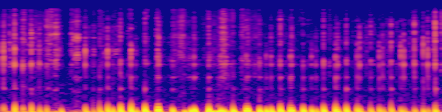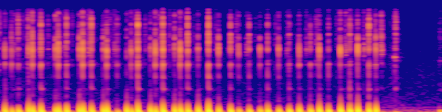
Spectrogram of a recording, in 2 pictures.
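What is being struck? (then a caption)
Small open-ended wooden square tube. A small, light, empty wooden square tube box, hollow, open-ended and pale, is held close to the mic and tapped very fast with fingertips and nails. It gives a rapid, steady run of short, deep, hollow knocks, each dying away almost at once, with faint bright clicks from the nails. The tapping stops just before the end, leaving a quiet tail.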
